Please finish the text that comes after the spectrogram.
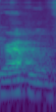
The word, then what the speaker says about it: Garoppolo: I know you're a Jimmy Garoppolo fan.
